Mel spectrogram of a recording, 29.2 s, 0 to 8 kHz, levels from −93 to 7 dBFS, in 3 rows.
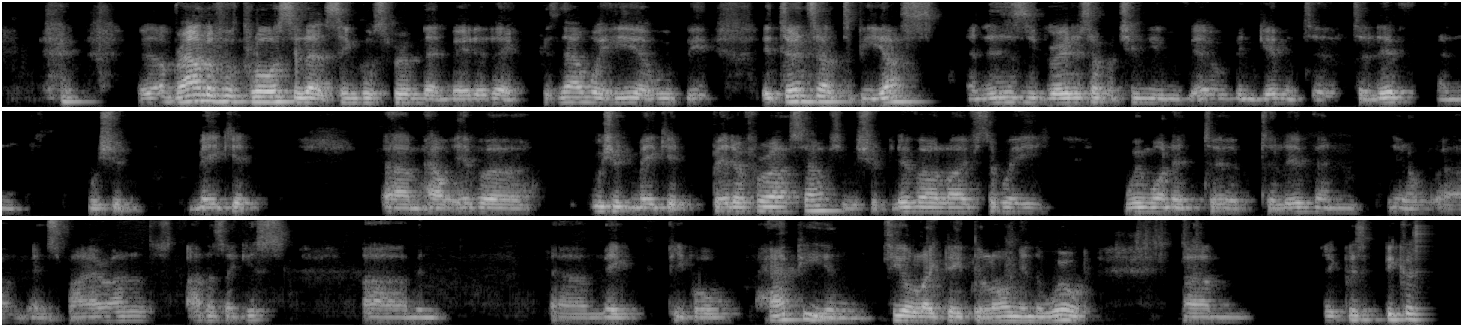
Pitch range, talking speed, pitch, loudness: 120-145 Hz, 180 wpm, 130 Hz, -28 LUFS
